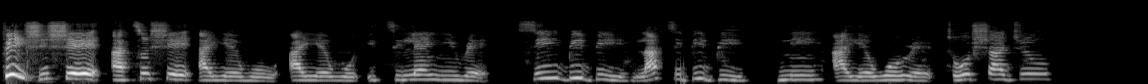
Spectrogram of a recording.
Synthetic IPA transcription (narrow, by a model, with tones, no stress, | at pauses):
fi˦˨ʃĩ˨˦ʃe˧a˨tũ˨˦ʃe˧a˨jɛ˨wo˨a˨jɛ˨wo˨i˨ti˨lɛ˦j̃ĩ˧ɾɛ˨ | si˨˦bi˦bi˧˨la˨˦ti˧bi˦bi˦˧˨ | nĩ˧a˨jɛ˨wo˧ɾɛ˨to˨˦ʃa˦d͡ʒu˦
